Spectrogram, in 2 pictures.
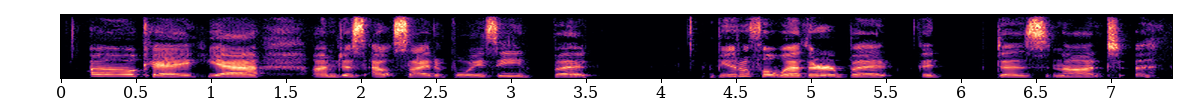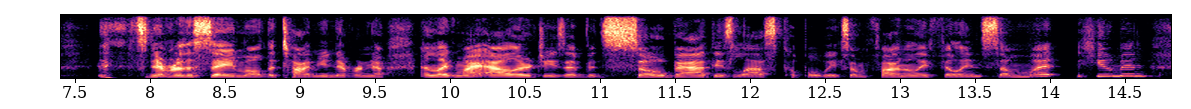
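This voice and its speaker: A woman with an American accent, an unremarkable speaking voice, medium pitch and lively intonation, at a moderate pace. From California. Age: 40s. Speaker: podcast host. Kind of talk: casual interview chat.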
